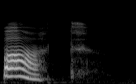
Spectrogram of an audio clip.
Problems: none marked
